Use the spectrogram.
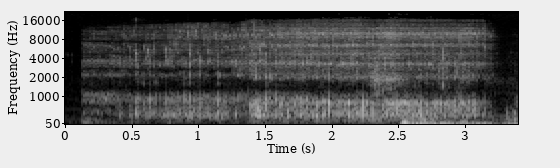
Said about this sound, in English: Loud tea sipping.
